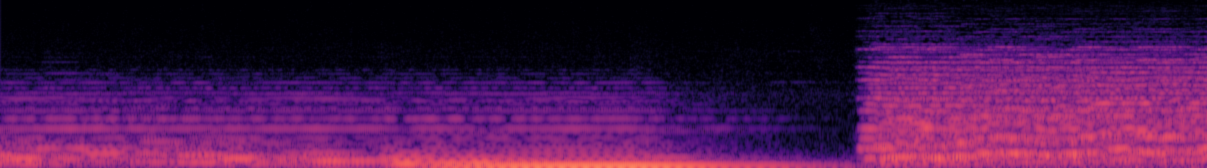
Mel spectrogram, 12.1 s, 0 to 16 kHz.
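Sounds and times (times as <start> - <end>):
pipe organ low chords: 0.0 - 12.0.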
